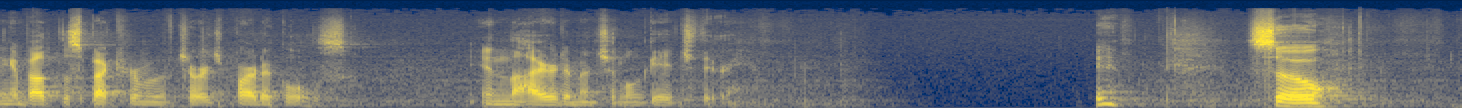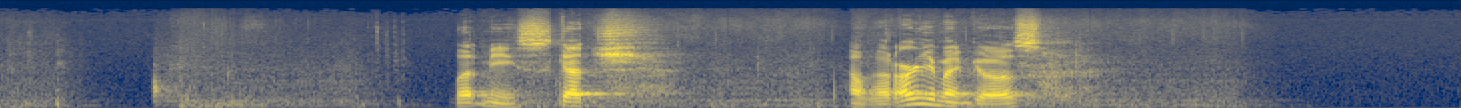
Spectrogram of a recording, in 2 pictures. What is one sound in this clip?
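A man lectures through a microphone in a large echoing hall.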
